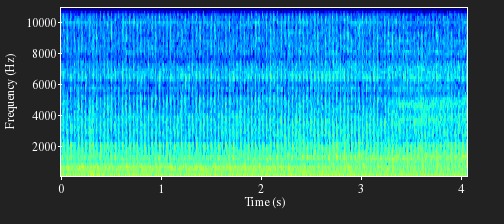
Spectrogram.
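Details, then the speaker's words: Ford Focus diesel after cam cover refit, oil confirmed reaching the turbo: even, settled idle clatter with a steady beat and no misses or stray knocks; no leaks, no warning lights, running really nice. "so that's good no leaks running really nice really nice for a diesel"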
